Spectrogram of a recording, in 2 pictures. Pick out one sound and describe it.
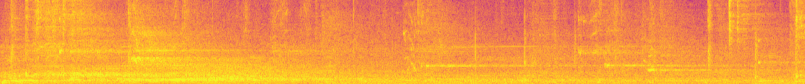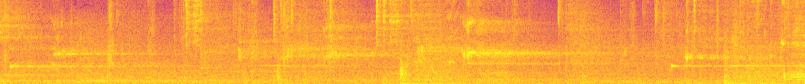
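A fencer's footsteps sound on a piste in a large echoing hall.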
